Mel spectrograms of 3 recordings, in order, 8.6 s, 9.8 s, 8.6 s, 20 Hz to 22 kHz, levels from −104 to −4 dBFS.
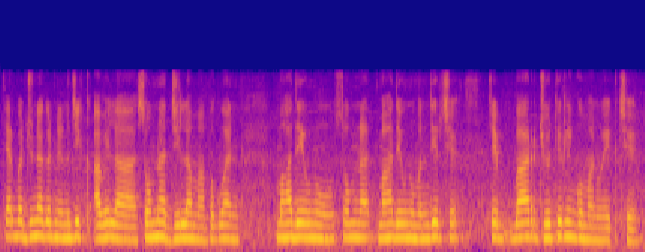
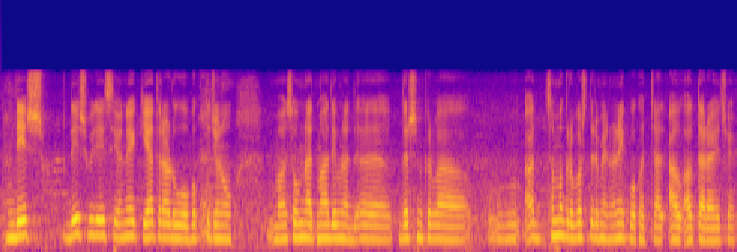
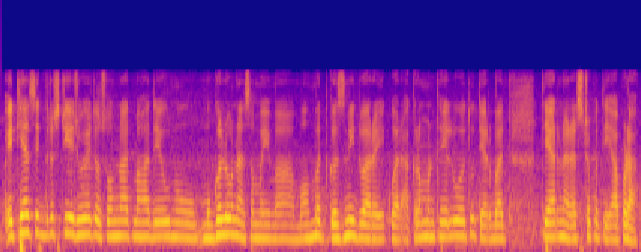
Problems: constant background noise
